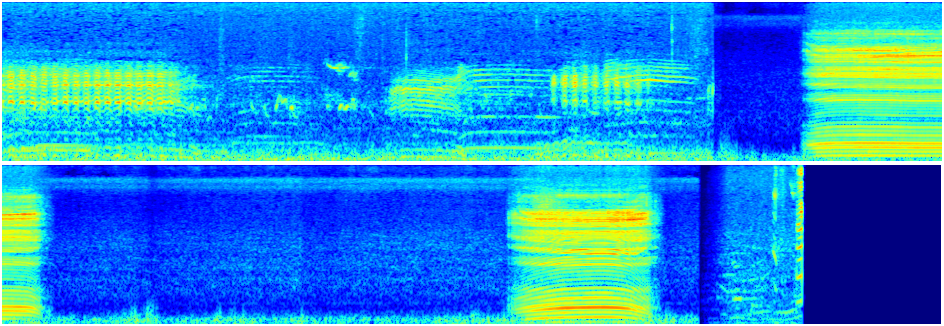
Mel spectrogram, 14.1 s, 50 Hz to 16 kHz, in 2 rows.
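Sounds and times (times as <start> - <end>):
livestock bleating: 0.0 - 5.4.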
